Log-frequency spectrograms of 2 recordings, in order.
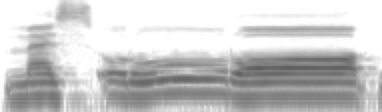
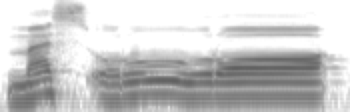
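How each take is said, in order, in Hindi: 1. शब्द एक लंबे खुले स्वर पर खत्म होता है। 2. शब्द एक लंबे खुले स्वर पर खत्म होता है।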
